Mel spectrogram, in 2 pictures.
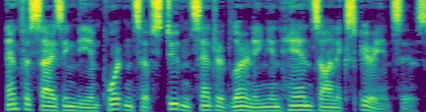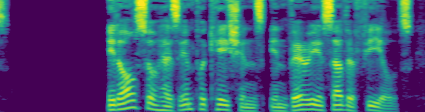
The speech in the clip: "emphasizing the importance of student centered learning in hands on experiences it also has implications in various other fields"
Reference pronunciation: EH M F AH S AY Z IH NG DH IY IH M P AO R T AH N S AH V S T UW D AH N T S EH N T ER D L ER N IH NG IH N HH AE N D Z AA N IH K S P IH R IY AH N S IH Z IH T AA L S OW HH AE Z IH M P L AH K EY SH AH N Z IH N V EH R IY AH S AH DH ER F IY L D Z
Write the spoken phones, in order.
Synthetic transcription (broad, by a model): EH M F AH S AY Z IH NG DH IY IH M P AO R T N S AH V S T UW D N T S EH N T ER D L ER N IH NG IH N HH AE N D Z N IH K S P IH R IY AH N S IH Z IH T AA L S OW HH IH Z IH M P L AH K EY SH AH N Z IH N V EH R IY AH S AH DH ER F IY L D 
